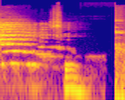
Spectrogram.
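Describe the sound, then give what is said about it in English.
A cat gives a single drawn-out meow with a falling pitch, followed by a voice speaking briefly. “I heard about either a baby or a cat in the background.”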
